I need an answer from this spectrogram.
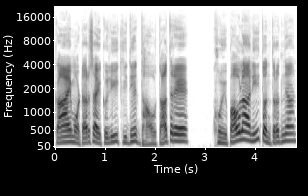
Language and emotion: Goan Konkani, surprised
